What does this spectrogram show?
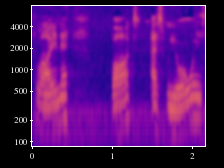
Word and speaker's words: Laine: because it's all also it's not just a French word for wall so it's also a Finnish word meaning a tiny wave in the ocean and we pronounce it liner but as we always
